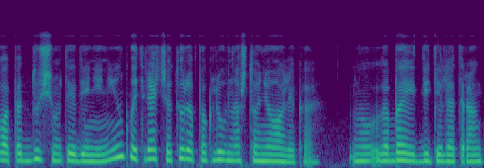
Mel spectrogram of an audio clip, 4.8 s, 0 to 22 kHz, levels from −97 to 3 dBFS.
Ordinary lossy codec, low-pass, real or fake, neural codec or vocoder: Opus, 32 kbps; 7.2 kHz; real; none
